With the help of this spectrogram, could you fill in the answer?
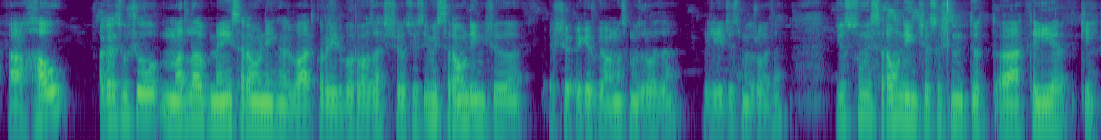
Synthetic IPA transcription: haw | ɐɡɐɾs̬uːt͡ʃʰomɐt̪lɐbmẽĩsɐɾaũɳɖiŋɡɐzbaːt̪kɐɾoid̪bɐɾoːzat͡ʃʰɨsjusimisɐɾaw̃ɳɖiŋɡt͡ʃʰɨ | t͡ʃʰɨʔɐkʲesɡaːmɐsmɐzɾoːza | ɾiliːd͡ʒɐsmɐzɾoːza | jusũːisɐɾawɳɖĩŋɡt͡ʃʰɨsuʃʰint̪jut̪klijɐɾki

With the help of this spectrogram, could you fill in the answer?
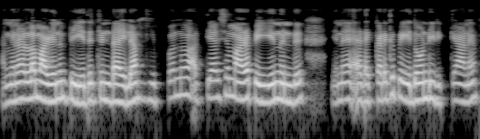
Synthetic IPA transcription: ɐŋːɐne̞juɭːɐmɐɻijonːumpeːðiʈːuɳɖaːjilːɐipːonːɨɐ̰t̪jaːʋɐɕjɐmːɐɻɐpeːjunːuɳɖɨɲɐneḛɽɐkːɐɽɐkːɨpejðo̞ːɳɖiɾikʲːuaːɳɨ

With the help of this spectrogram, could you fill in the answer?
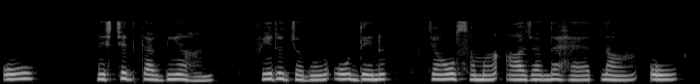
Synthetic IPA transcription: oː | nɪʃt͡ʃɪt̪kəɾd̪ijãːɦən | pʰɪɾd͡ʒəd̪õːʔoːd̪ɪn | d͡ʒãːoːsəmãːʔaːd͡ʒãːnd̪aːɦɛːt̪ãːoː

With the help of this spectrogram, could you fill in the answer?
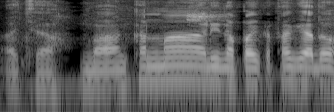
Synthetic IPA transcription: at͡ʃʰabaːŋkʰanmaəɾinapajkat̪ʰaɡɛjaʔd̪ɔ

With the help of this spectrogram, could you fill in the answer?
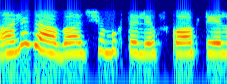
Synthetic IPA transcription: anɐzaːbaːzʃɐmʊxt̪ɐlɪfkaːkʈeːl

